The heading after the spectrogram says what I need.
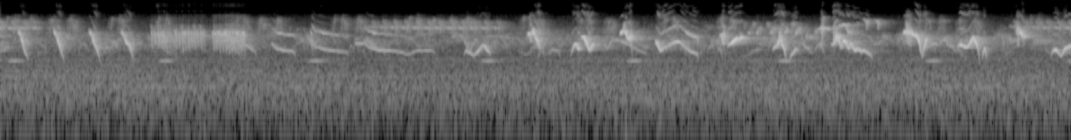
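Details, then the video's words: Long stretch of bird song with quick downslurred whistles and chatter, several overlapping trills, and bursts growing denser toward the end. "пение птицы"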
